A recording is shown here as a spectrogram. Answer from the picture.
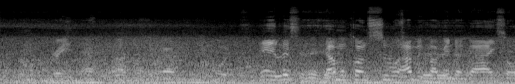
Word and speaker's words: Ndamukong Suh: I'm live right here with a top rugby homeboy, Ndamukong Suh, doing it big not only in Nebraska, but also in Cameroon as well.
